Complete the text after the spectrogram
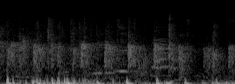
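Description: A crowd claps and cheers in a dense, steady patter of overlapping hand strikes, with a faint murmur of voices mixed in, moderately loud and sustained throughout. The audience is cheering to vote on which player is eliminated in a game.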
